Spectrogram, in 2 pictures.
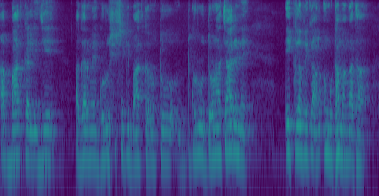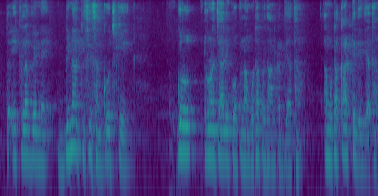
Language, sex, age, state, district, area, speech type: Hindi, male, 30-45, Rajasthan, Jaipur, urban, spontaneous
